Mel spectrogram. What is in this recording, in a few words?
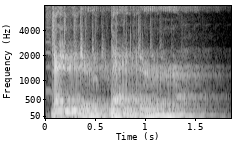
"Fender Bender", announcer male; Unreal Tournament; ut2004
